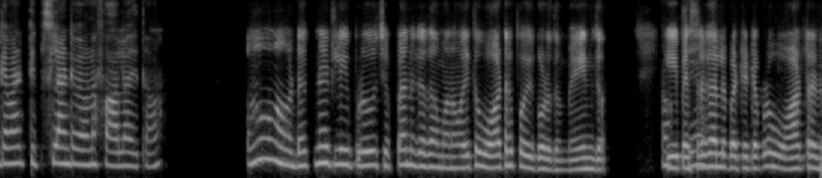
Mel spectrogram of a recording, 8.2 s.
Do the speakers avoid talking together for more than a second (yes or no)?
yes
